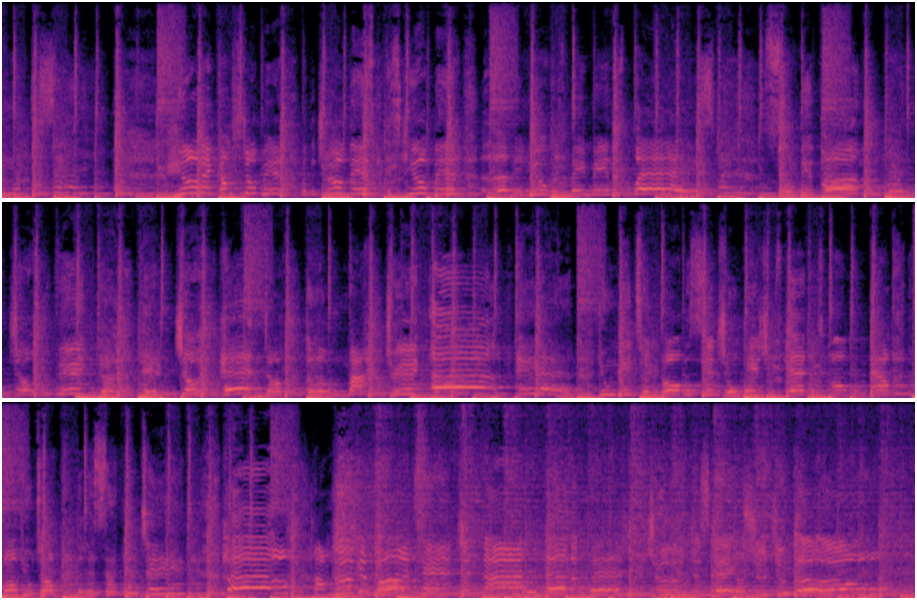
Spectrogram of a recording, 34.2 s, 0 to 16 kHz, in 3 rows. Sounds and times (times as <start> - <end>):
Music: 0.0 - 34.2.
